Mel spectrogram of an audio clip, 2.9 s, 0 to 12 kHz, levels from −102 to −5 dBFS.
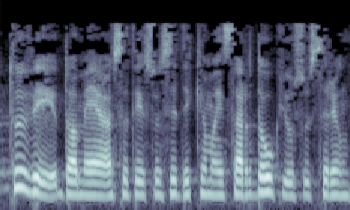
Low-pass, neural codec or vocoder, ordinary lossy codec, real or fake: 10.8 kHz; codec, 24 kHz, 3.1 kbps, DualCodec; MP3, 32 kbps; fake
